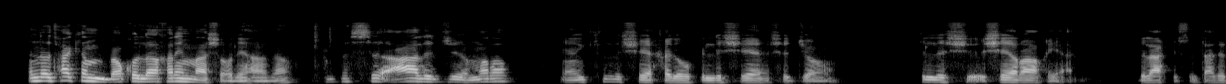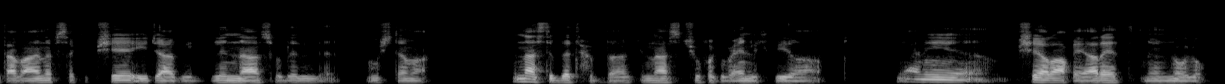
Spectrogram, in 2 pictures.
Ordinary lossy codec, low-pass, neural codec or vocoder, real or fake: MP3, 64 kbps; 7.2 kHz; none; real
